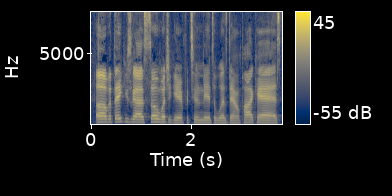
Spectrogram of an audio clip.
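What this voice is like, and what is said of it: Usual voice. Nothing is said of it.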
